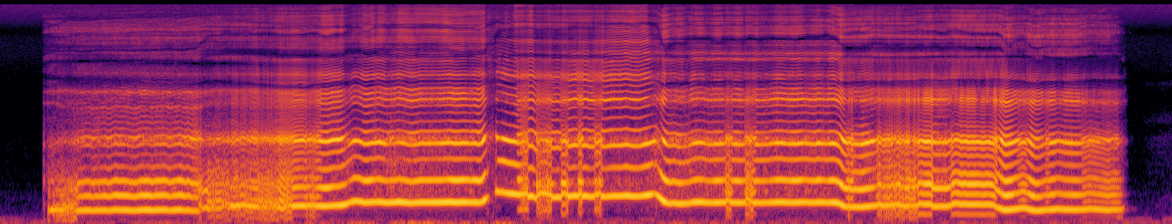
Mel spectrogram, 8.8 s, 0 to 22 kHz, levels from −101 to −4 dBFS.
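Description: The music carries through without any audible technical fault at any point.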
